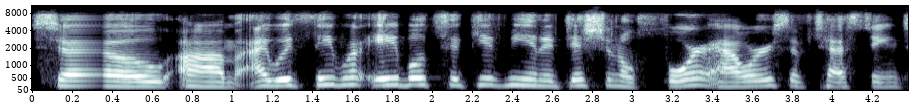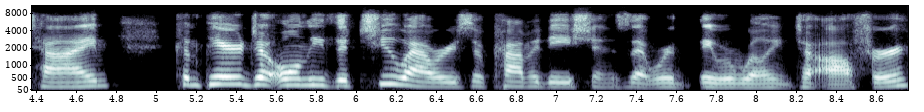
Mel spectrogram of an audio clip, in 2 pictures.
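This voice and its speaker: A woman at a fairly quick pace and medium pitch, with ordinary pitch variation and hardly any pauses. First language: American Sign Language. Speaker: social worker. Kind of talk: testimony. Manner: halting.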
